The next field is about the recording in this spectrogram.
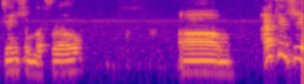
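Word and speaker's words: Laphroaig: I suggest I suggest before you buy a bottle of Lafro or Lafrog or whatever it is, whether you want to pronounce it incorrectly or correctly, I don't even know how it's spelled.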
